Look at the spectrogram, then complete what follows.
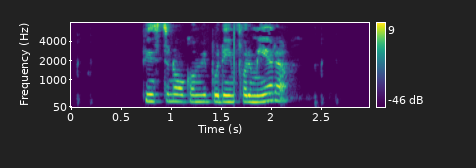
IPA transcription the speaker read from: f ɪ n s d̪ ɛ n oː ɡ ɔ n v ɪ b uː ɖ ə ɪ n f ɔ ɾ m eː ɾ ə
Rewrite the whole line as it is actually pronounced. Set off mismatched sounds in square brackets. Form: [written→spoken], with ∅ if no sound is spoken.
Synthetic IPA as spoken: f ɪ n s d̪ ɛ n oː ɡ ɔ n v ɪ b uː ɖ ə ɪ n f ɔ ɾ m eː ɾ [ə→a]

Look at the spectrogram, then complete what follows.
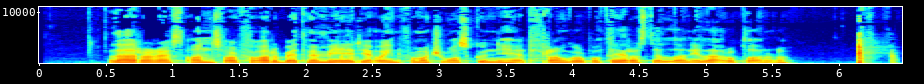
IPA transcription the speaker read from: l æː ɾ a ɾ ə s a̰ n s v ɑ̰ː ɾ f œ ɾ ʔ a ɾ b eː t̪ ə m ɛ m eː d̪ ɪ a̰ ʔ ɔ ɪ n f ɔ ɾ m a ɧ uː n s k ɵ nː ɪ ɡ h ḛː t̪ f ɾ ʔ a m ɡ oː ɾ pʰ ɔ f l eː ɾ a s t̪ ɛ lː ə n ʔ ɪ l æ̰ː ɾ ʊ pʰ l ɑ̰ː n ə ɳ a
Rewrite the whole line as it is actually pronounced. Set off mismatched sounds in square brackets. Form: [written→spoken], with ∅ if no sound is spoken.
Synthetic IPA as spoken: l æː ɾ a ɾ ə s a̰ n s v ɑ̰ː ɾ f œ ɾ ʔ a ɾ b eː t̪ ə m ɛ m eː d̪ ɪ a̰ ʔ ɔ ɪ n f ɔ ɾ m a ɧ uː n s k ɵ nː ɪ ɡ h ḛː t̪ f ɾ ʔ a m ɡ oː ɾ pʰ ɔ f l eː ɾ a s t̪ ɛ lː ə n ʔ ɪ l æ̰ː ɾ ʊ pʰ l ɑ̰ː n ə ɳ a

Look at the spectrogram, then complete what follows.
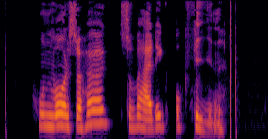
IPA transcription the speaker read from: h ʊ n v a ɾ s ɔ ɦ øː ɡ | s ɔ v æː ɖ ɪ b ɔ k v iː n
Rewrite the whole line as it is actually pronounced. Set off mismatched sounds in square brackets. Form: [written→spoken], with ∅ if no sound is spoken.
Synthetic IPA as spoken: h ʊ n v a ɾ s ɔ ɦ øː ɡ | s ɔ v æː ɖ ɪ [b→ɡ] ɔ k [v→f] iː n

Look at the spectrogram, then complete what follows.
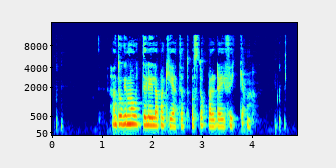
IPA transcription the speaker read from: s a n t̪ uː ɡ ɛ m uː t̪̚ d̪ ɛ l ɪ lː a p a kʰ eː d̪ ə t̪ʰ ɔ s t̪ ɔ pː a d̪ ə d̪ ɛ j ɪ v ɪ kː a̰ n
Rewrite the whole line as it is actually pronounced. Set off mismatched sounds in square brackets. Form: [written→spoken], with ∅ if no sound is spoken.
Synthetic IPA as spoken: [s→h] a n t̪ uː ɡ ɛ m uː t̪̚ d̪ ɛ l ɪ lː a p a kʰ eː [d̪→t̪] ə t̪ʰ ɔ s t̪ ɔ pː a d̪ ə d̪ ɛ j ɪ [v→f] ɪ kː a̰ n

